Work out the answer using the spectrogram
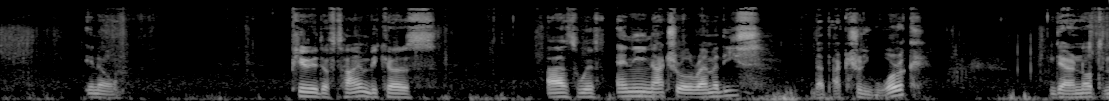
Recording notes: I decided to dictate this post on my phone as I walk through the forest and while my wife is doing her daily walk at Murvagh Beach.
